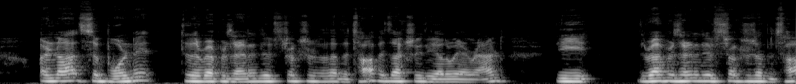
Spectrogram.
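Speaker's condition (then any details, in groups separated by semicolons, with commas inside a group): Spastic cerebral palsy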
